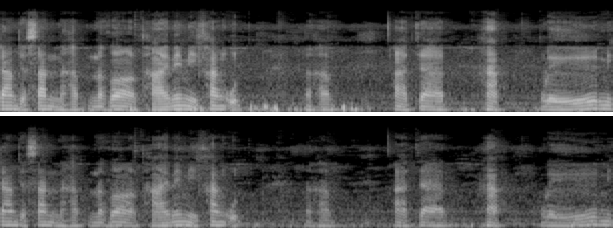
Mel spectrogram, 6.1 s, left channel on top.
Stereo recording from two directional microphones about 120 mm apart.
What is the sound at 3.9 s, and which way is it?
Mantra, 25° left (ahead or behind).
